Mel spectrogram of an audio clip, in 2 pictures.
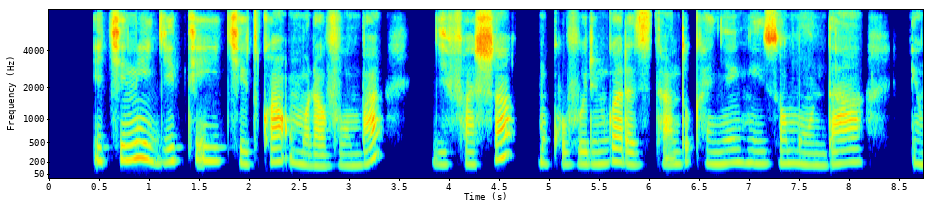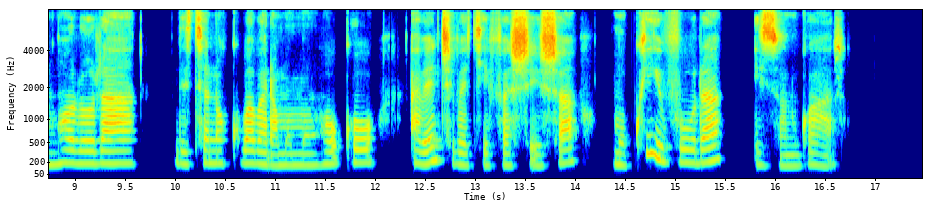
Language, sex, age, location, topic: Kinyarwanda, female, 18-24, Kigali, health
